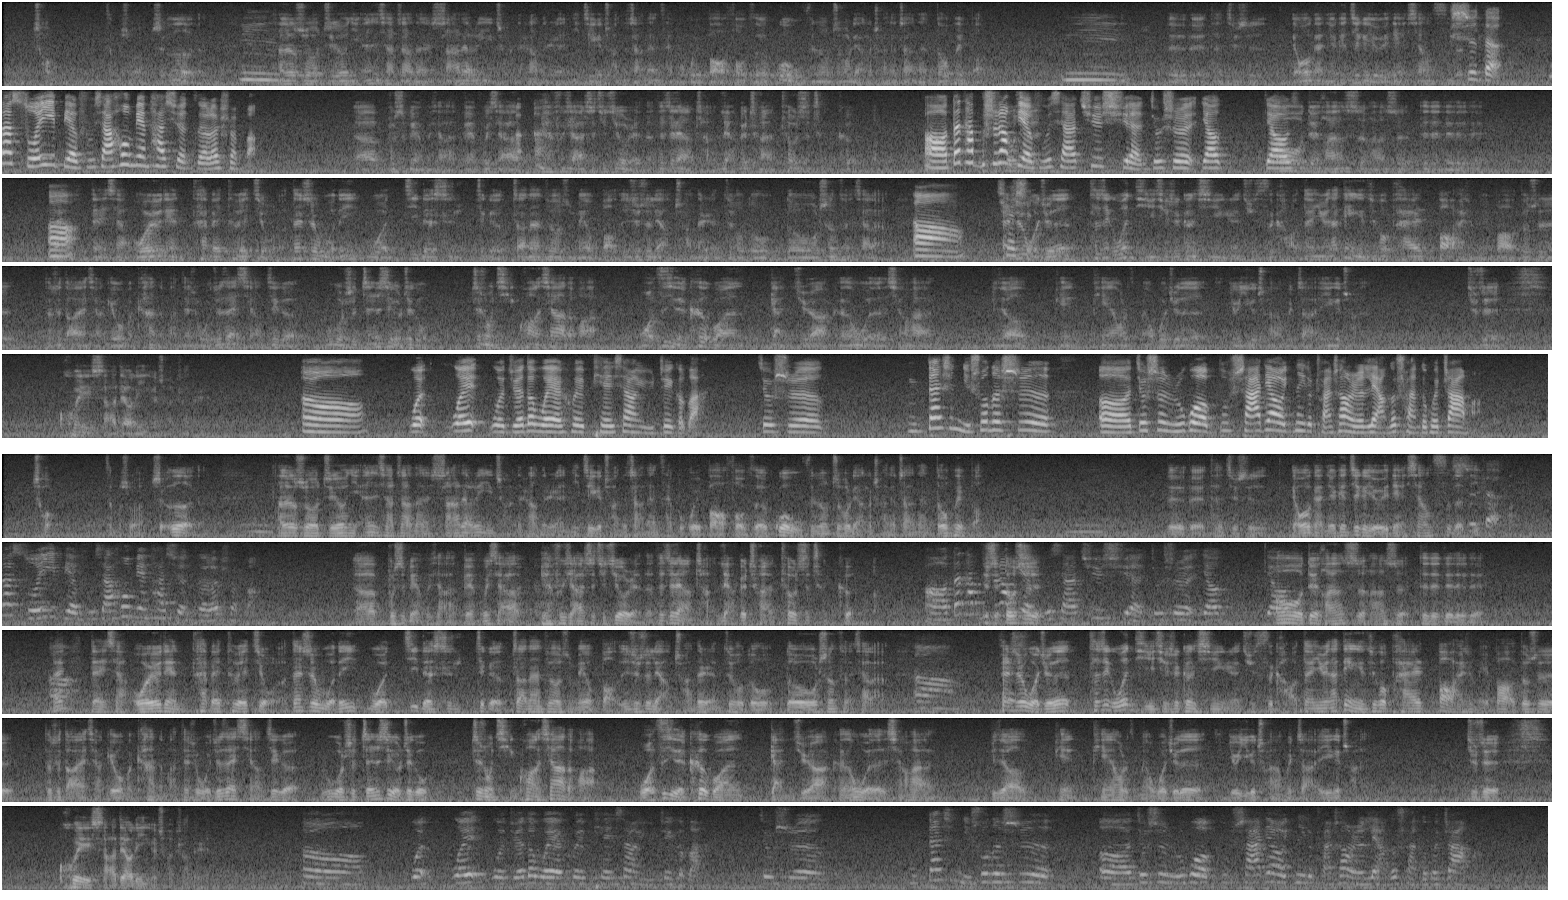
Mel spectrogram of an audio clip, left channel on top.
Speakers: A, on the right; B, on the left.
A: 丑，怎么说是恶的，
B: 嗯
A: 他就说只有你摁下炸弹杀掉另一船的上的人，你这个船的炸弹才不会爆，否则过五分钟之后两个船的炸弹都会爆。
B: 嗯，
A: 对对对，它就是我感觉跟这个有一点相似的地方吧。
B: 是的。那所以蝙蝠侠后面他选择了什么？
A: 呃，不是蝙蝠侠，蝙蝠侠蝙蝠侠是去救人的，
B: 呃
A: 他这两船两个船都是乘客，
B: 哦，但他不是让蝙蝠侠去选，
A: 就是都是
B: 就是要要，
A: 哦，对，好像是好像是，对对对对对。
B: 哦、
A: 哎，等一下，我有点太别特别久了，但是我的印我记得是这个炸弹最后是没有爆的，也就是两船的人最后都都生存下来了。
B: 嗯，确实，
A: 但是我觉得他这个问题其实更吸引人去思考，但因为他电影最后拍爆还是没爆，都是都是导演想给我们看的嘛。但是我就在想，这个如果是真是有这个这种情况下的话，我自己的客观感觉啊，可能我的想法比较偏偏或者怎么样，我觉得有一个船会炸，一个船就是会杀掉另一个船上的人。
B: 嗯，我我也我觉得我也会偏向于这个吧，就是，嗯，但是你说的是，呃，就是如果不杀掉那个船上人，两个船都会炸嘛？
